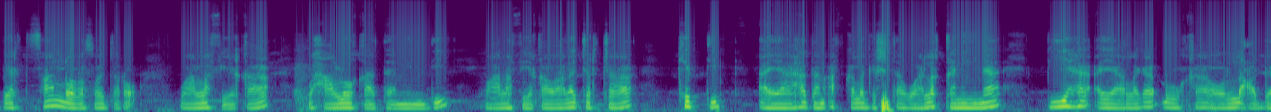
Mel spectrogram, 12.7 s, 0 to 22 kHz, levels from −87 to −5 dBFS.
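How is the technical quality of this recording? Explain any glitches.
The recording has one persistent technical fault, a filter restarted on every block, running for the full length of the speech.

Throughout the clip a buzz at about 188 Hz sits under the voice. It rises and falls with the speech level. The filter loses its stored state at each block boundary and restarts from zero, so every block opens with a small transient. Those transients repeat at the block rate, which fits a 256-sample block.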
